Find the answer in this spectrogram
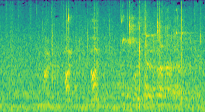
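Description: Short shouted calls from players and onlookers over a steady background din, with light thuds of a football being dribbled and kicked on a hard court surface.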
